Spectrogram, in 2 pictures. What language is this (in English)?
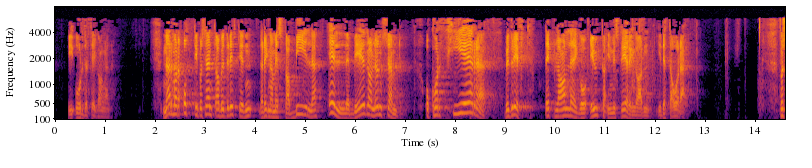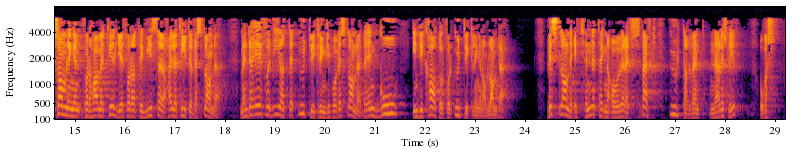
Norwegian Nynorsk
